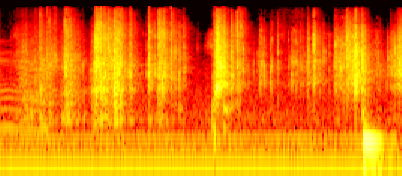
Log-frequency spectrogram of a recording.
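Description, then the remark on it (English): Two six-sided dice clatter and rattle in a series of sharp, bright clicks as they are rolled across a hard surface, with a few separate bursts and a low thump near the end. “Oh, my dice are so loud.”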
